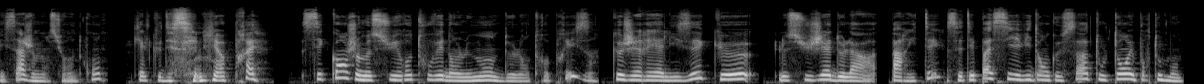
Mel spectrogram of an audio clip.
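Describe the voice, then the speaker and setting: A woman with a normal speaking voice keeps a moderate pace at a medium pitch, her intonation lively. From Paris, France (Greek parents). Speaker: executive and team coach. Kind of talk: interview.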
